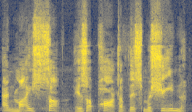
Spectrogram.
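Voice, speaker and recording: A man's voice: on the high side, unhurried, noisy background, lightly acted. A man playing an imperious, impatient and fiercely protective mutant father in a video game. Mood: urgent, angry. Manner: imperious, theatrical. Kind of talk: video game cutscene acting.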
